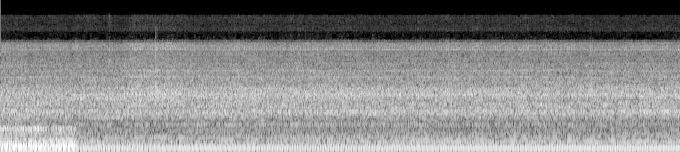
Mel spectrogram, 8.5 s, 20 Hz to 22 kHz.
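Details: VW Mark 5 Golf 1.9 TDI PD105 (BKC engine) after turbo replacement and EGR valve/cooler delete: even, steady diesel clatter at idle with constant low drone, no knocking or hissing leaks; idles smoothly, no leaks.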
